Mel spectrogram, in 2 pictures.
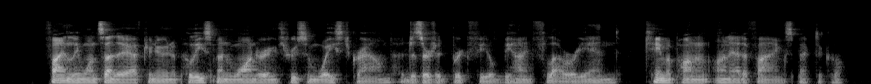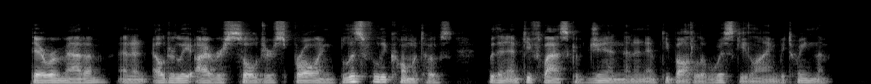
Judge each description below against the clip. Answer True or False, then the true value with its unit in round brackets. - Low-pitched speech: True (80 Hz)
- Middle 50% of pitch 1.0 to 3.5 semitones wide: True (2.7 semitones)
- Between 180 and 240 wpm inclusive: False (165 wpm)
